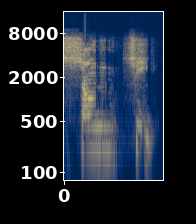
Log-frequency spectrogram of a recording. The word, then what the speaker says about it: Shang-Chi: don't know how to say his name, it's Shang-Chi. So That's what I Shang, said. okay? No, you said it. I'm just saying for the other uncultured people saying Shang-Chi. No, it's Shang, okay? Shang-Chi, all right?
